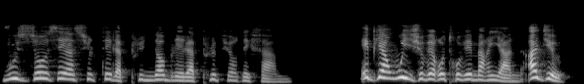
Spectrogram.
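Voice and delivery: a husband in a rage shouting at his wife; beside himself. A narrator's reading. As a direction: hurl it back at her. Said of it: "Hors de soi".

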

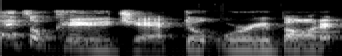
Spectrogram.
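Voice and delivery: low wrestler's reassurance; Jesse the Body. Retold or imitated. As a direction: imitate a big wrestler, deep and easy. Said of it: "that's what he told my dad".

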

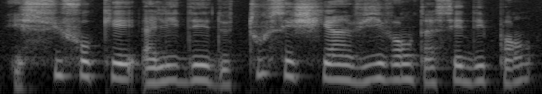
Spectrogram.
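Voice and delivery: plain reading voice

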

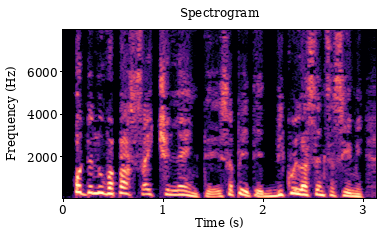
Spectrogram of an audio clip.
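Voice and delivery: put-on high, eager young voice; boyish enthusiasm. A narrator's reading. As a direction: rush to share a treat, pitched high. Ragazzo entusiasta offre l'uva passa. (entusiasmo infantile, voce acuta)

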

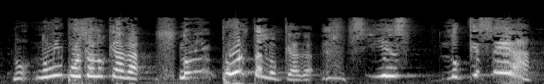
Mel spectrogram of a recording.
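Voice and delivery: high, loud tearful wailing of a zealot; crying devoted fan. Pretend. Imitated churchgoer defending a beloved preacher, wailing in tears. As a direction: sob out your blind devotion at full voice.

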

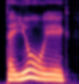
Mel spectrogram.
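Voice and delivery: slow, groaning sigh of words; a put-upon groan at yet another fuss; weary groan. Acted. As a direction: drag it out like a tired groan. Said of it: "nyögte Radcliffe".

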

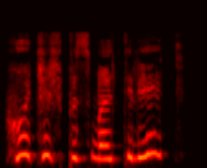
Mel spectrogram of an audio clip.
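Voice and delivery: high, slow, eager question; hopeful. A narrator's reading. Goby offers to show Alice the dance, hopeful. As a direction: ask it high, longing for a yes. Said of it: "с надеждой спросил бычок".

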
